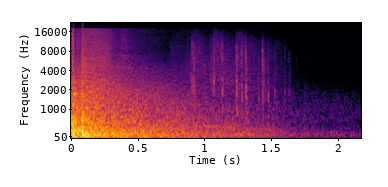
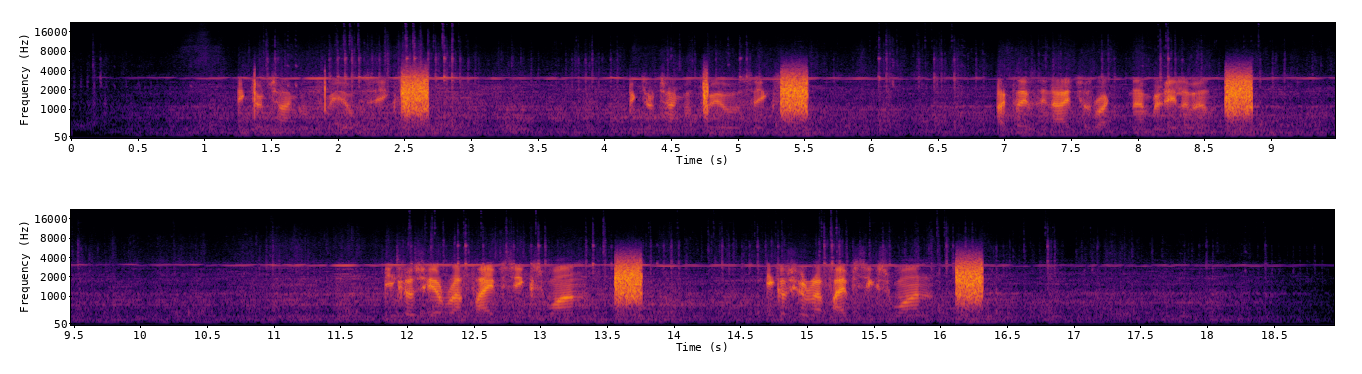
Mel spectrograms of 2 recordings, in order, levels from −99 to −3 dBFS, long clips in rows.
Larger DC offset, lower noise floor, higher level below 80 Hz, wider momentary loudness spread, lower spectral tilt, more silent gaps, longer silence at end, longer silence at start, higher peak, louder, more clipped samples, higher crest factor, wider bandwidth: neither; second, -60 dBFS vs -69 dBFS; first, -30 dBFS vs under -90 dBFS; second, 24 LU vs 27 LU; first, -7.5 dB/octave vs 0.5 dB/octave; neither; second, 0.9 s vs 2.6 s; second, 0 s vs 1.25 s; first, 0 dBFS vs -12 dBFS; first, -21 LUFS vs -29 LUFS; first, 0.1% vs under 0.1%; about the same, 20 dB vs 22 dB; about the same, 18.5 kHz vs over 20 kHz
